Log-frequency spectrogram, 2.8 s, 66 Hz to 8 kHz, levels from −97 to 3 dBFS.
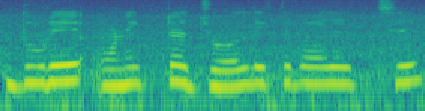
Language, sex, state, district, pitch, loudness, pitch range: Bengali, female, West Bengal, Malda, 220 Hz, -14 LUFS, 210-230 Hz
